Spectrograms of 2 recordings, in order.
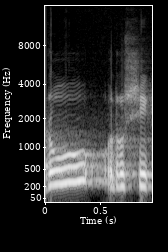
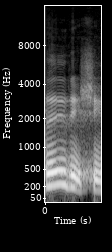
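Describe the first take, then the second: First: The letter is said the Marathi way. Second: The letter is said the Hindi way. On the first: "इसको मराठी में रू ऋषि कहा जाता है" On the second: "Hindi में ऋ ऋषि"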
